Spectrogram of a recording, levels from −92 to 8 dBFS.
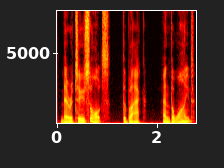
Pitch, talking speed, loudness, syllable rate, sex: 105 Hz, 195 wpm, -18 LUFS, 5.8 syllables/s, male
